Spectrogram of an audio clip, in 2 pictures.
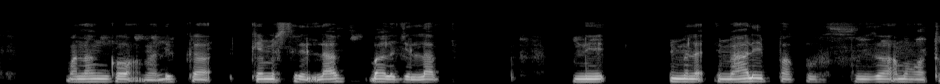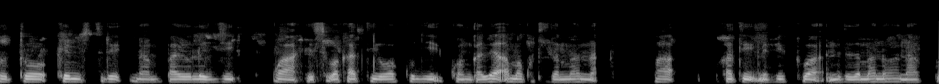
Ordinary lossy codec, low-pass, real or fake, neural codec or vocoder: MP3, 64 kbps; 7.2 kHz; real; none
